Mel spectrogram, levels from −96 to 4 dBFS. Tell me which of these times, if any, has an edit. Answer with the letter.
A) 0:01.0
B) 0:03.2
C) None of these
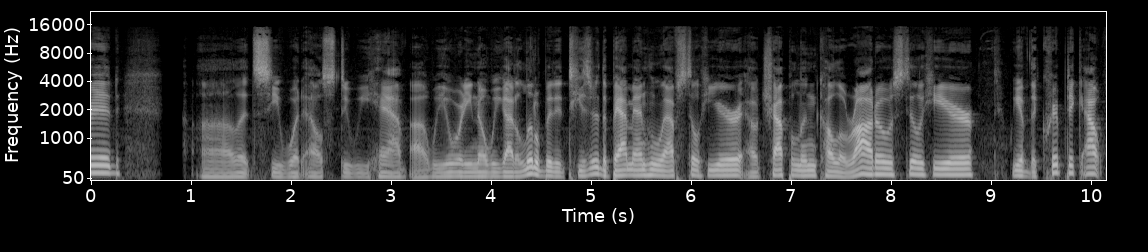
B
